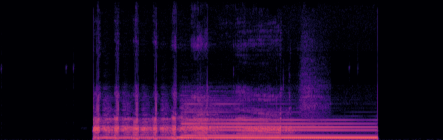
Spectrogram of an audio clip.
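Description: A bell sound in the prop's audio track, played back from the computer: it strikes suddenly about a second in and rings with several sustained tones. It cuts off abruptly near the end when playback is stopped.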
